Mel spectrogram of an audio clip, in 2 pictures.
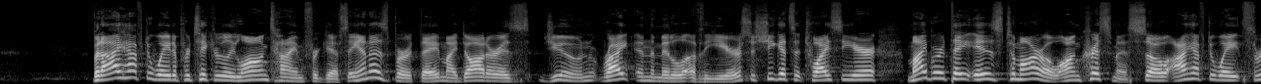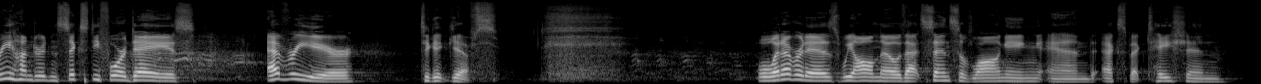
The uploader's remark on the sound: Message Preached at Valley Creek Church.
